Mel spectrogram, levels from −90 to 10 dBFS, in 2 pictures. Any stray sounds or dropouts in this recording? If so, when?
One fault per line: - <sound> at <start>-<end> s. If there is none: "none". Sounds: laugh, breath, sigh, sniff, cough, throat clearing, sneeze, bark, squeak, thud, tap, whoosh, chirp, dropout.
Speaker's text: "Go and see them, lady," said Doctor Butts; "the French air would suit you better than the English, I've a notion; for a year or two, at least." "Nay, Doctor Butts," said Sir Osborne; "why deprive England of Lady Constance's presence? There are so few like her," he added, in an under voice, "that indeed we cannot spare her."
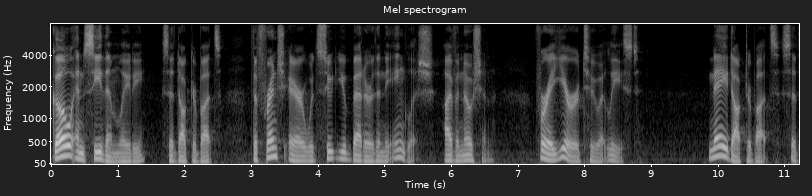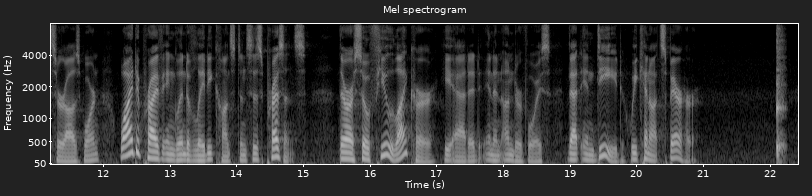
- tap at 22.1-22.3 s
